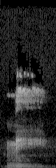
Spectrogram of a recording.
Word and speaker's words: knee: The letter W in front of the R is silent, the letter K in front of the N is silent, and the letter G in front of the N is silent. So you're only gonna say the second sound for these two letters.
